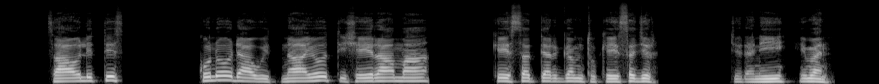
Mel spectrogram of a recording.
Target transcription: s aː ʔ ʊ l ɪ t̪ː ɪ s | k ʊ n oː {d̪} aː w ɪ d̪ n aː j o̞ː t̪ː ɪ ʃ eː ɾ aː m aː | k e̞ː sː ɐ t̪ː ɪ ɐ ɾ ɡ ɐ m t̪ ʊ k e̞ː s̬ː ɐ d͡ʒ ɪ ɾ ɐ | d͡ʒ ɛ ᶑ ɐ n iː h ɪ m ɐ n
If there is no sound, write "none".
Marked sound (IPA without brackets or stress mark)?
d̪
